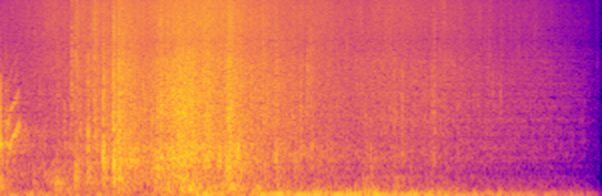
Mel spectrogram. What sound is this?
A Tree Falling Down
We were cutting down giant trees the other day on our farm, and I recorded this amazing sound. A great, clean recording!
forest, flora, tree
